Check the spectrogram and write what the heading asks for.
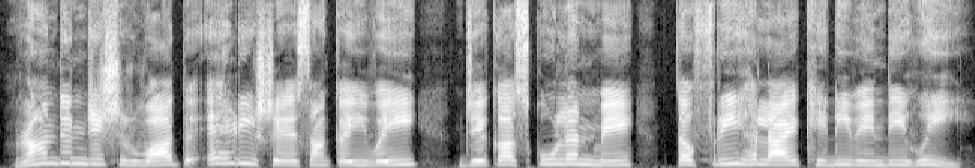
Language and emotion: Sindhi, neutral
